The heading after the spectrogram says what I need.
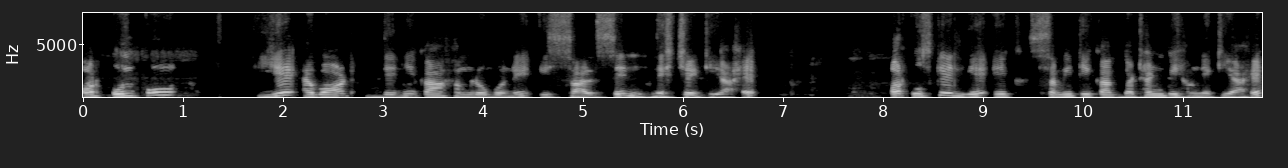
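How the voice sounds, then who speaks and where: In a dry, close sound with no echo, a man with a Marathi accent speaks at a high pitch with lively intonation. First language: Marathi (speaking Hindi). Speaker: panel speaker. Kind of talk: formal speech. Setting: webinar.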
